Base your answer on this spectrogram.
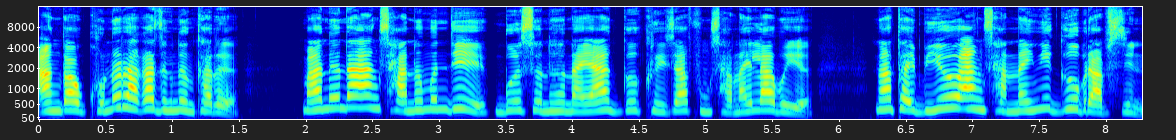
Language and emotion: Bodo, angry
